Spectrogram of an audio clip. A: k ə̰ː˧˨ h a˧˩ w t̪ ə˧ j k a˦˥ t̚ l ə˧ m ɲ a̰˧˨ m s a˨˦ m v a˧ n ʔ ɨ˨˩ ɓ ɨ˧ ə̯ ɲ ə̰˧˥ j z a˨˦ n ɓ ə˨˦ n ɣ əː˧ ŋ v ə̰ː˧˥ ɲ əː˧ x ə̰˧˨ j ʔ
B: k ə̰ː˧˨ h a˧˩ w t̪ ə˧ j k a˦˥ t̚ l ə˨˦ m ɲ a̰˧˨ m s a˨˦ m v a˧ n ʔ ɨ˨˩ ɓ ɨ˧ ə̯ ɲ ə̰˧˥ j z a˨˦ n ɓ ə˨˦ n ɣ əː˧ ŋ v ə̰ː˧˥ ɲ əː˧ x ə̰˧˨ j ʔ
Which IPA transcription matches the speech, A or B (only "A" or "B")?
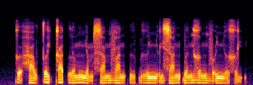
B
